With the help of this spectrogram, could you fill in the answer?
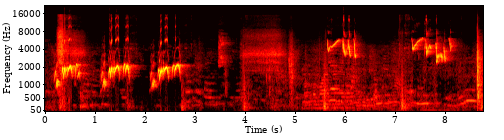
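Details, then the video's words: White-rumped shama, locally murai batu, a kept songbird in full song; three loud rising whistled phrases, then a noisy burst, then high fluttering whistled trills, with faint low murmurs in the background. "SUARA MURAI BATU BARBARA GACOR BOLO."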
